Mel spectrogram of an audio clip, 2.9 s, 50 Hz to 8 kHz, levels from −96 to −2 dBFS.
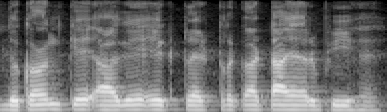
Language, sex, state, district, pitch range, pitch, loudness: Hindi, male, Arunachal Pradesh, Lower Dibang Valley, 120-125 Hz, 120 Hz, -16 LUFS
